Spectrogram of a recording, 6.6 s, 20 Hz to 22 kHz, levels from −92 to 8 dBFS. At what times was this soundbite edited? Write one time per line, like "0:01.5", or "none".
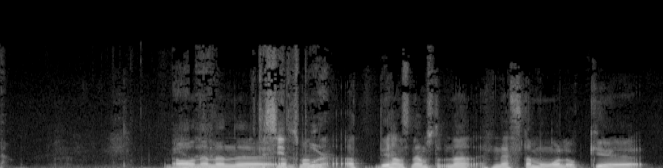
none

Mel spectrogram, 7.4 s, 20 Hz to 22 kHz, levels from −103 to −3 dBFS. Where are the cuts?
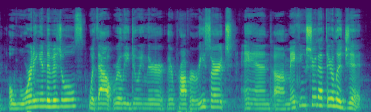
none

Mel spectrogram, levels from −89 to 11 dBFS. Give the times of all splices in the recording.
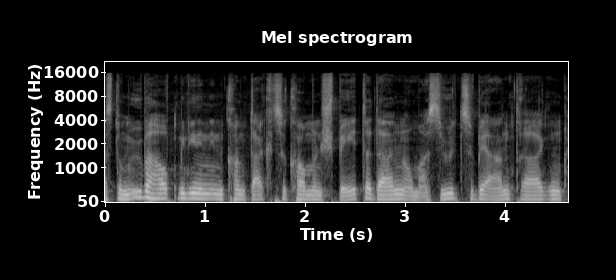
none

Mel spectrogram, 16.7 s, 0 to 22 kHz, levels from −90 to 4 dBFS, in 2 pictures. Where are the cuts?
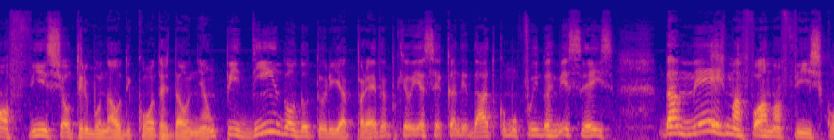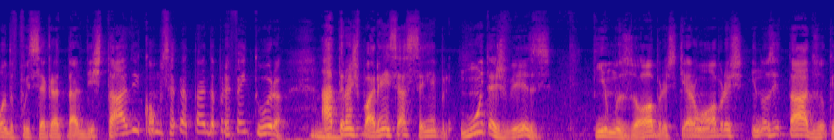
none

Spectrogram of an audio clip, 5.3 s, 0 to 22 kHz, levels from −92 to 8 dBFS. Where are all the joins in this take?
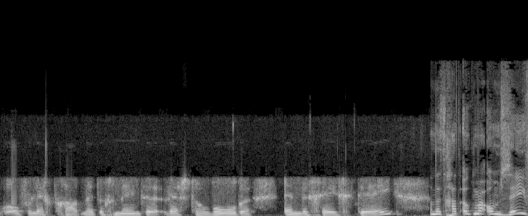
0:04.3

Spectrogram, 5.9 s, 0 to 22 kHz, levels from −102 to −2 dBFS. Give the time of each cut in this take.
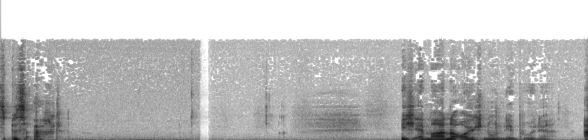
none

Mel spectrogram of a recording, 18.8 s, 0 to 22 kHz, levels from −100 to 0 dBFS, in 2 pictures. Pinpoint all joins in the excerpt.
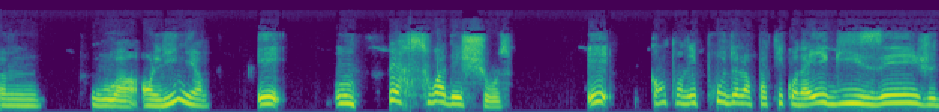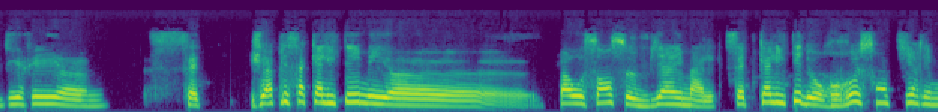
0:05.7

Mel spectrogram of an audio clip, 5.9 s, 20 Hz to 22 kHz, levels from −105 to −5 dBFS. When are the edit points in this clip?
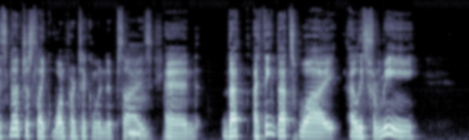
0:02.0
0:04.3

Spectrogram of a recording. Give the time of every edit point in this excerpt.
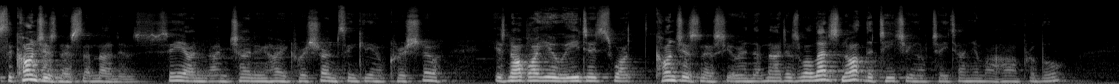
none

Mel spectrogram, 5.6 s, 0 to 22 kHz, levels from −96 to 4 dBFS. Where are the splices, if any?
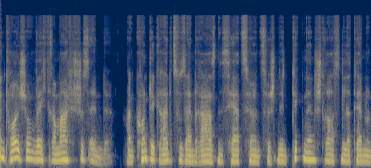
0:01.8

